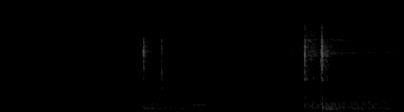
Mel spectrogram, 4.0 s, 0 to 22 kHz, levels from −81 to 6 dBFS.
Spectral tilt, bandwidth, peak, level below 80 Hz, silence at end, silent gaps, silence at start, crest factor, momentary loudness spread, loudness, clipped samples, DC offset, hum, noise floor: 0 dB/octave; over 20 kHz; -26 dBFS; under -90 dBFS; 0 s; none; 0 s; 34 dB; 17 LU; -53 LUFS; under 0.1%; under 0.1%; none; -83 dBFS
